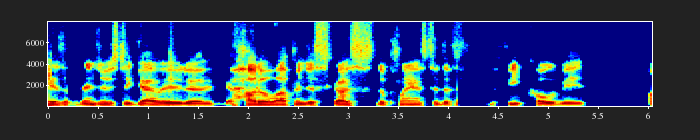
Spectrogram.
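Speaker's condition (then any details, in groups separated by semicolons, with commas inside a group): No condition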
